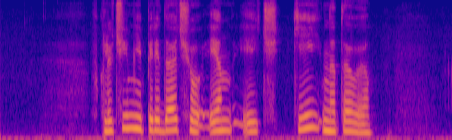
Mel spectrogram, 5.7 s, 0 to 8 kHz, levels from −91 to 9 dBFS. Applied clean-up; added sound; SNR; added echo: none; none; none; none.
